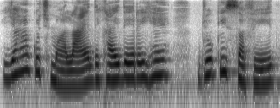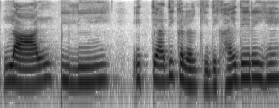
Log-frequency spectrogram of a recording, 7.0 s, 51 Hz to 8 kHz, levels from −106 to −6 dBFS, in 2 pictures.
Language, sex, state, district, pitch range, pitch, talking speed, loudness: Hindi, female, Bihar, Darbhanga, 170-210 Hz, 195 Hz, 165 wpm, -20 LUFS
